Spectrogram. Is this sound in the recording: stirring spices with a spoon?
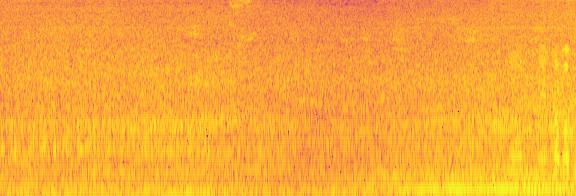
no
